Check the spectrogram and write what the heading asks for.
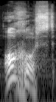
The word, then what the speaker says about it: Aarhus: But joining me live from Aarhus in Denmark to help with this, expert Jonathan Lowe.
